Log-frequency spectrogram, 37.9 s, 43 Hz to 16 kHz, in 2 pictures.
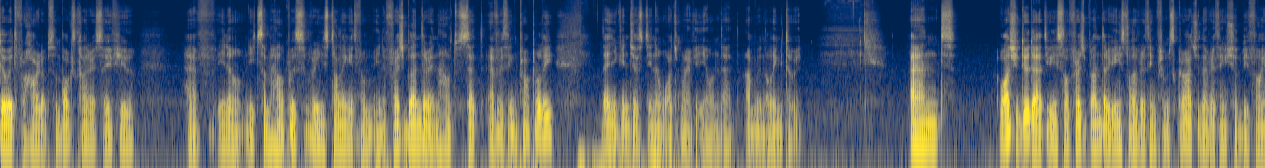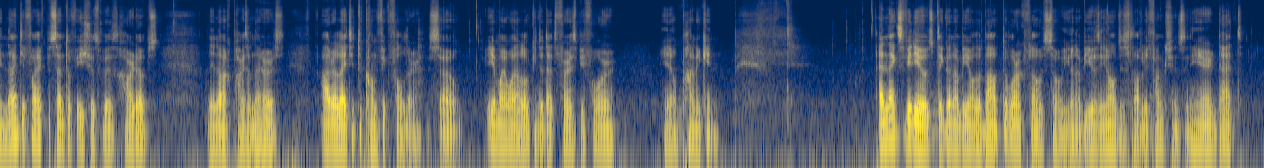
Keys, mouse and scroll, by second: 25.2 middle click, 25.7-26.5 scroll up 1, 26.5-27.3 scroll up 2, 27.3-28.3 scroll down 2, 30.6-31.3 scroll down 3, 31.3-31.6 scroll up 3, 31.6 shift+middle click, 31.6 shift+q, 34.1 q.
